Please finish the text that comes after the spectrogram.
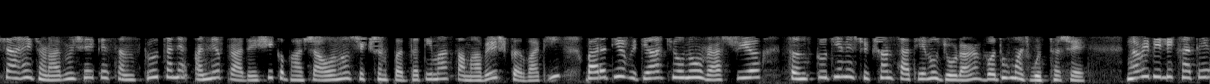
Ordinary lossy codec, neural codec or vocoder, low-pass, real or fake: MP3, 24 kbps; codec, 16 kHz, 2 kbps, X-Codec, HuBERT features, trained on balanced general audio; 3.6 kHz; fake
